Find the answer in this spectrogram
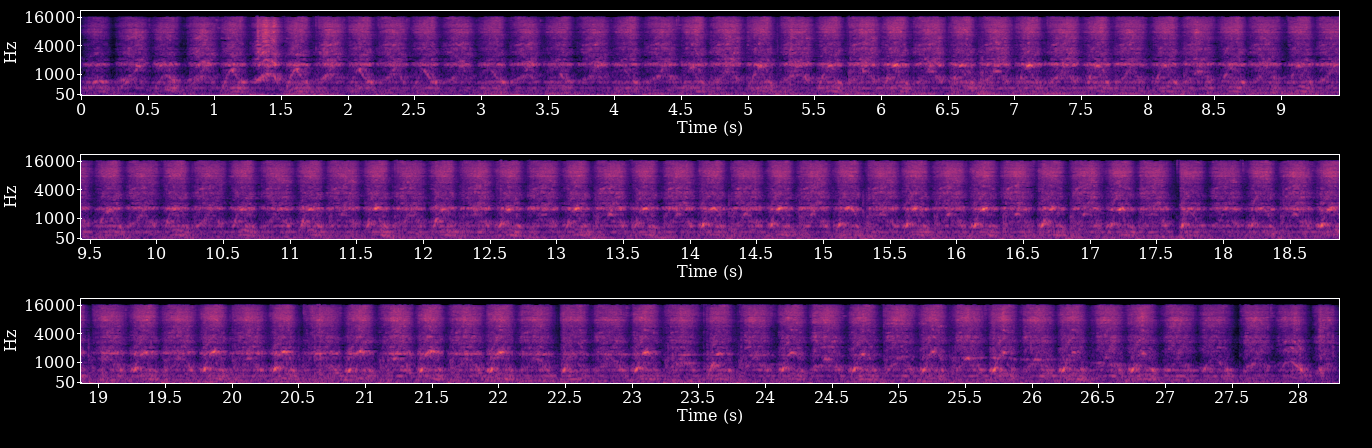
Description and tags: Sawing metal with a hacksaw.
The record was not edited in soft.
